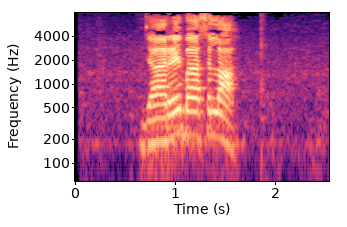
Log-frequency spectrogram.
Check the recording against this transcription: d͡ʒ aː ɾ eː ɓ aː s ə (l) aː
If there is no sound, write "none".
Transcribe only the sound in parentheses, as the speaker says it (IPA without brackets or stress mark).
l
